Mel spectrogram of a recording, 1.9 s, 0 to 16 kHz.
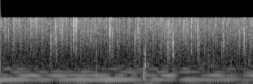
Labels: {"label": "biophony, midshipman", "recorder": "SoundTrap 500"}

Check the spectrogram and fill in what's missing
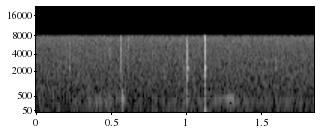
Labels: {"label": "ambient", "recorder": "HydroMoth"}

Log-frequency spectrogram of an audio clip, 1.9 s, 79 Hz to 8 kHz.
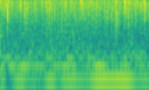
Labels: {"label": "biophony, midshipman", "recorder": "SoundTrap 500"}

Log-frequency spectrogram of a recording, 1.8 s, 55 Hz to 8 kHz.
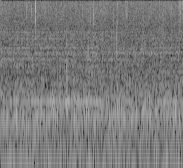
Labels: {"label": "anthrophony, boat engine", "recorder": "SoundTrap 300"}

